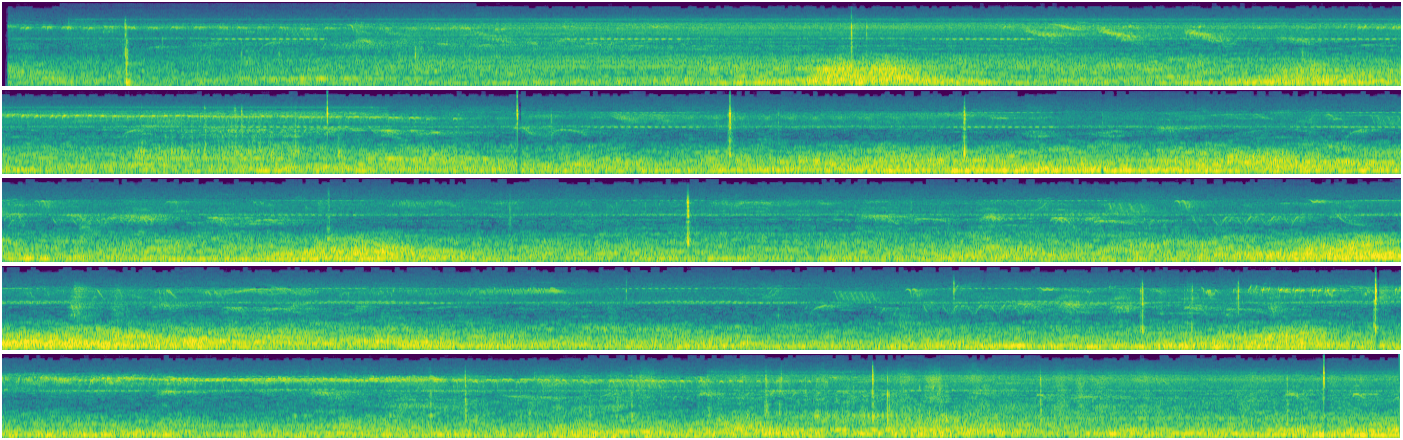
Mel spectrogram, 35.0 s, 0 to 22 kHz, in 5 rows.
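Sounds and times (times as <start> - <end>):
birds chirping: 0.0 - 11.1, 25.0 - 34.9
high pulsing insect trill: 0.0 - 18.2, 20.6 - 34.9
high jet whine: 0.0 - 34.9
jet engines rumbling overhead: 0.0 - 34.9.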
